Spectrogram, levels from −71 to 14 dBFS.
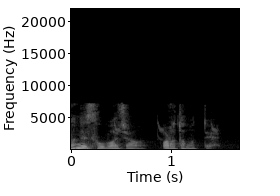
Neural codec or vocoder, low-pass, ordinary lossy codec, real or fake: none; 7.2 kHz; MP3, 32 kbps; real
